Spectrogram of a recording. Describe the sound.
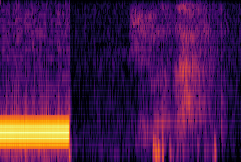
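A telephone busy signal gives one steady, mid-pitched tone that cuts off abruptly. After a short silence, faint voices talk briefly.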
